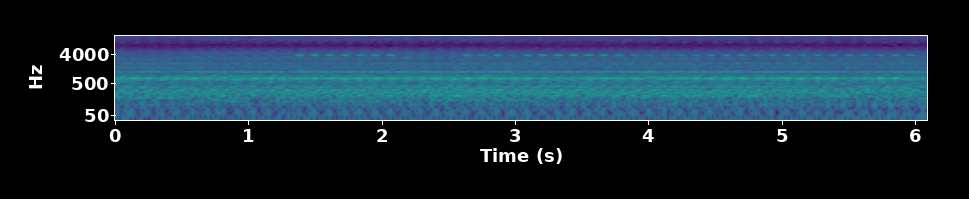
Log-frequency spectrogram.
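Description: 2004 Subaru STI's turbocharged 2.5-litre flat-four boxer engine idling with a misfire on cylinder two, caused by an ignition coil that is not firing.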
